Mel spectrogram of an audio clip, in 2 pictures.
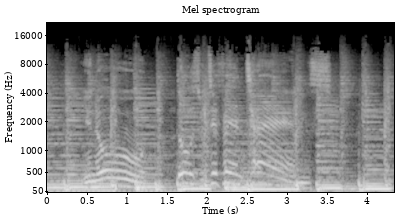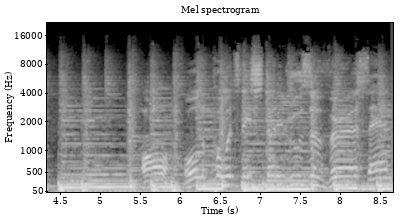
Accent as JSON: {"language": "French", "country": "Belgium", "said": "nous, on est belges, Alex et moi"}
